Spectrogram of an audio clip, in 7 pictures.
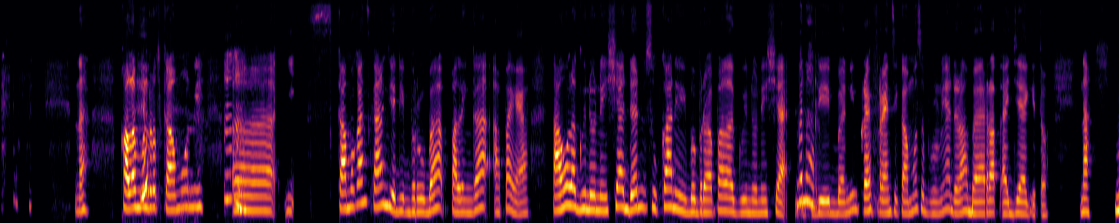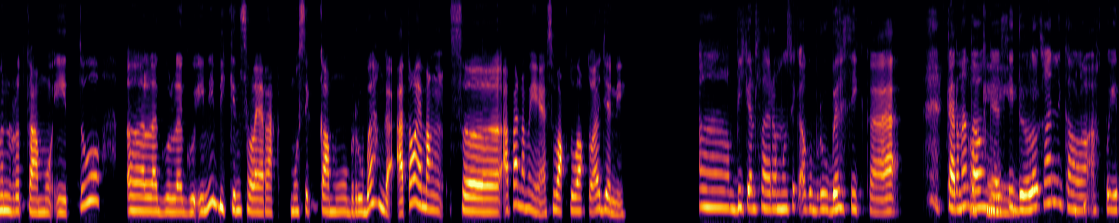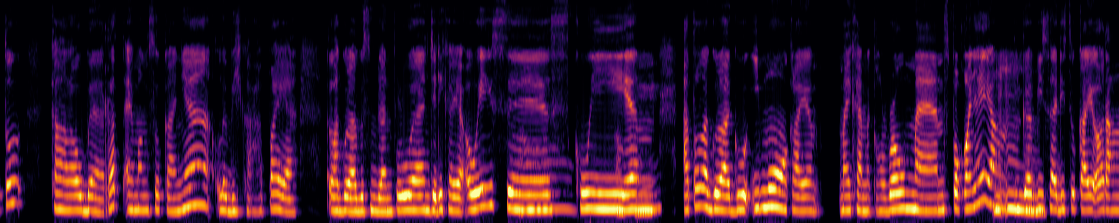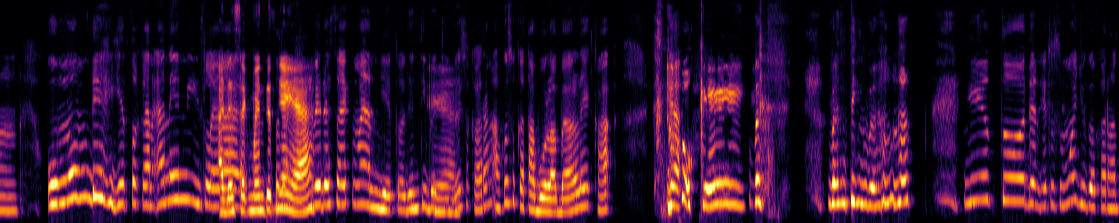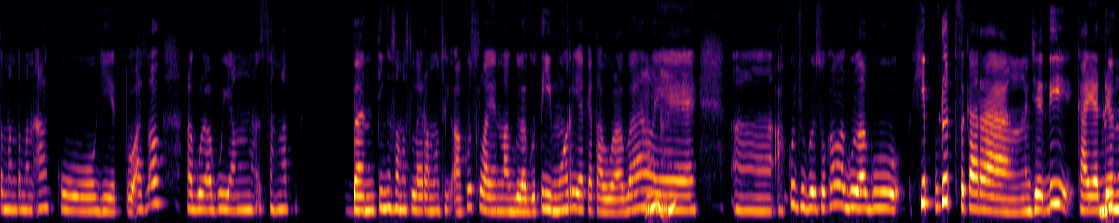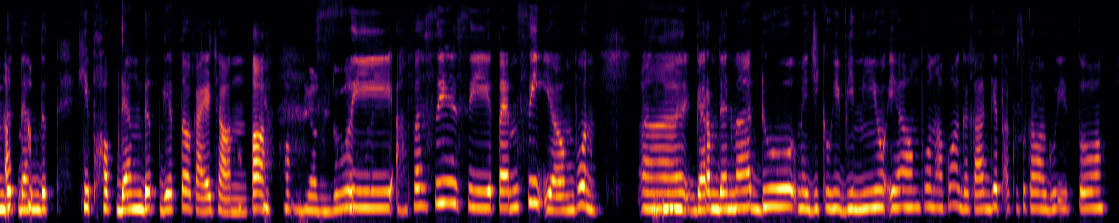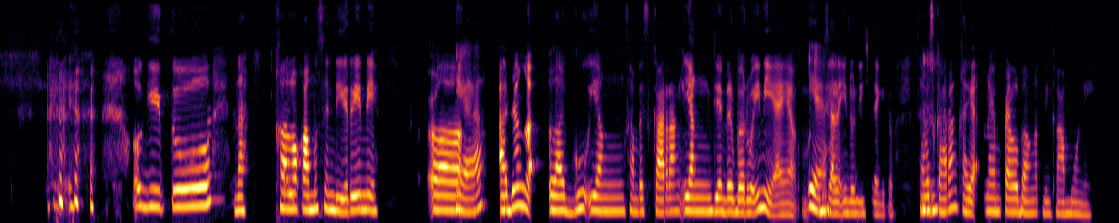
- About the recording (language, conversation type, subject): Indonesian, podcast, Bagaimana peran teman dalam mengubah selera musikmu?
- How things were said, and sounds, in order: chuckle; other background noise; in English: "segmented-nya"; laughing while speaking: "Oh"; tapping; laughing while speaking: "Kayak, ba banting banget"; "atau" said as "atho"; laugh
